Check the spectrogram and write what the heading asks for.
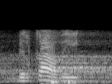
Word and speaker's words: القاضي: بالقاضي، لا ننطق الكسرة، لا نقول قاضي، يعني فيها نوع من الثقل.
